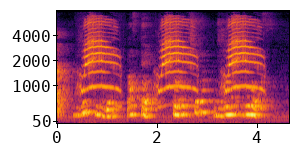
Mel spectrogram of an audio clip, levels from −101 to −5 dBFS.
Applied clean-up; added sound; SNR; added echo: none; Meow; 2 dB; reverberation time 0.7 s.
